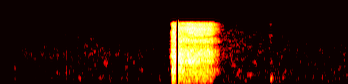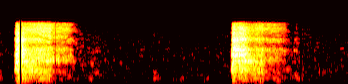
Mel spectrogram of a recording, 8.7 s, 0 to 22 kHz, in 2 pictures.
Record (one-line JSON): {"exhalation_length": "8.7 s", "exhalation_amplitude": 30842, "exhalation_signal_mean_std_ratio": 0.3, "survey_phase": "alpha (2021-03-01 to 2021-08-12)", "age": "45-64", "gender": "Female", "wearing_mask": "No", "symptom_none": true, "smoker_status": "Never smoked", "respiratory_condition_asthma": false, "respiratory_condition_other": false, "recruitment_source": "REACT", "submission_delay": "1 day", "covid_test_result": "Negative", "covid_test_method": "RT-qPCR"}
